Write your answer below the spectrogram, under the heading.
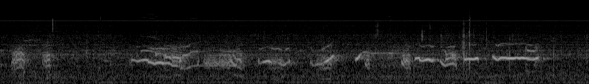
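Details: One-week-old Australian Bulldog puppies in a litter: thin, high squeaky whimpers and wavering squeals, some rising and falling, coming in short overlapping bursts, with quiet gaps and faint background hum.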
